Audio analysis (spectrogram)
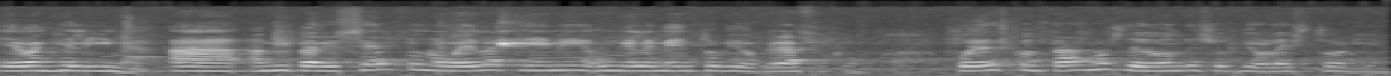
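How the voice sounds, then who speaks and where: A woman's voice: on the high side, steady tone, normal speed, noisy background. A woman moderating a book panel, brief and courteous as she poses questions. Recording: echoey room with music behind.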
